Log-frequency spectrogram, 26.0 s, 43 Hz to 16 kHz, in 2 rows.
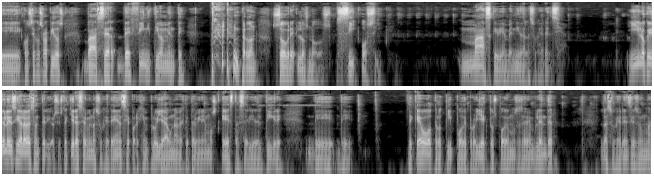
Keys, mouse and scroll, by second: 1.2 click, 2.1 click, 2.9 click, 3.9 click, 5.3 middle click, 6.0-14.1 drag, 14.4-15.9 drag, 15.9 middle click, 16.5 click, 19.2 middle click, 20.3 click, 20.9 shift+middle click, 22.1-24.3 drag, 24.4-25.5 drag.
